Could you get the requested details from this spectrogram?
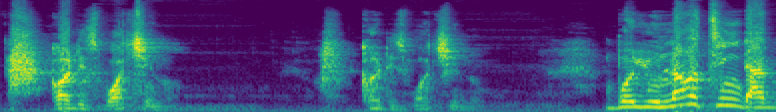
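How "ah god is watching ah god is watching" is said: low, hushed mock dread; scared of God. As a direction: drop low and soft, as if being watched. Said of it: "makes us get scared of God".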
